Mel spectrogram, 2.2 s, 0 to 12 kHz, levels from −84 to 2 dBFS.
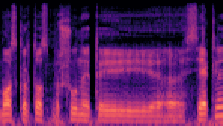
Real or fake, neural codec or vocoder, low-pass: fake; vocoder, 24 kHz, 100 mel bands, Vocos; 10.8 kHz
